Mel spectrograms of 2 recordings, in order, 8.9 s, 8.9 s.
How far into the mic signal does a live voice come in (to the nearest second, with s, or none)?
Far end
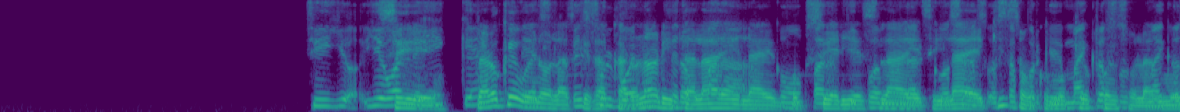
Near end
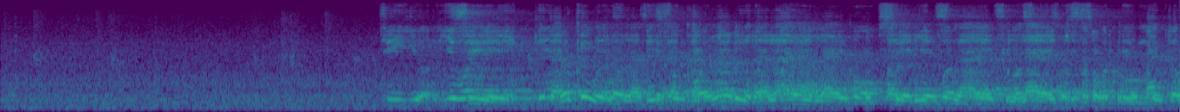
none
